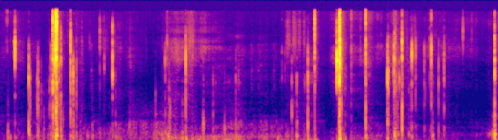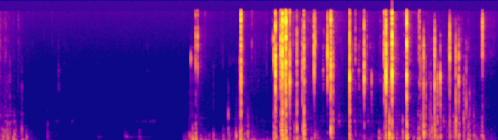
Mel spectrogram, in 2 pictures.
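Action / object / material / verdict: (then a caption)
scrape / vinyl plastic film wrapped around a tape roll / vinyl plastic / none. A metal ball-tipped stick taps and drags along the edge of a soft, clear vinyl plastic bag wrapped around a roll of tape. It makes soft crinkling with sharp, bright cracks over a low rustle. The sound stops for about two seconds near the middle, then resumes.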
